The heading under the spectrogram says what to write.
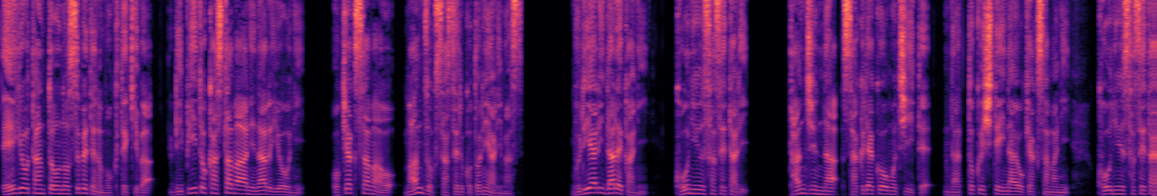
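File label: japanese male narration; voice demos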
